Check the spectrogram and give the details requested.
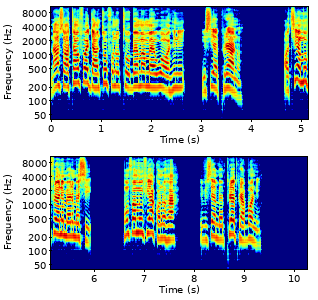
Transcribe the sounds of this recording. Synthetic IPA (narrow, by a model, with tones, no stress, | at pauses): nã˨˦n˦sɛ˨ɔ˨tʰã˦mfʊ˦æ˦d͡ʑã˨n˨tʊ˦fʊ˦nʊ̃˦tʰʊ˦˨bɛ˦mã˦mã˨˦wʊ˦ɔ˦˨ɔ˨ɦɪ̃˦nɪ̃˦ | ji˨si˦æ˨pʰi˨ɾa˦˨nʊ̃˨ | ɔ̰˨tʰɪ˦ɛ˦mʊ̃˦fɾa˨nɪ̃˦mæ̃˨ɾɪ̃˦mɛ̃˨si˨ | mʊ̃˦m˦fã˦mɪ̃˦m̩˦fi˦a˦kʊ̃˨nʊ̃˦ɦa˦ | e˨fi˨sɛ˦˨mæ̃˨pʰi˦ɾæ˦pʰi˨ɾa˨bɔ˦nɪ̃˨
